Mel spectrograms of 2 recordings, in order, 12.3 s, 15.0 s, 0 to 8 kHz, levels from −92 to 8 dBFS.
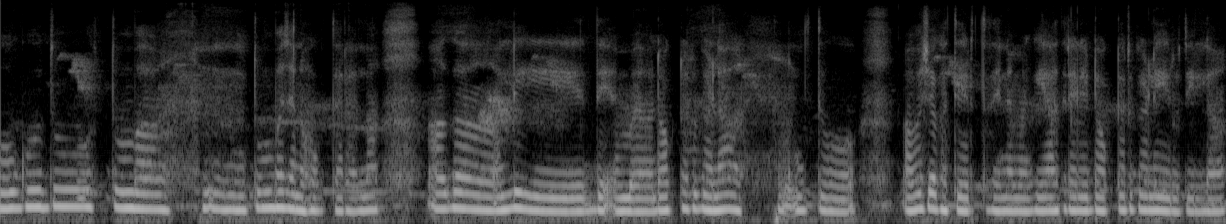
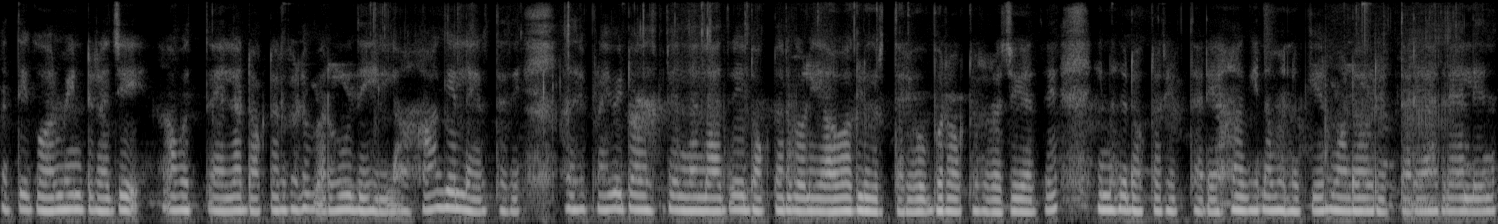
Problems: none marked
